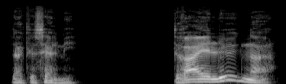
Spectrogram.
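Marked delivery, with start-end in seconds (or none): 1.7-2.8 slow, dark and dismissive; grim sellsword contradicting the old knight; grim retort. Acted. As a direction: spit out the accusation slowly. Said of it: "entgegnete Dario düster".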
